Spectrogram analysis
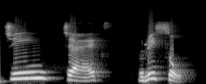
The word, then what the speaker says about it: Jean-Jacques Rousseau: It is called as, or it is pronounced as Jean-Jacques Rousseau.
